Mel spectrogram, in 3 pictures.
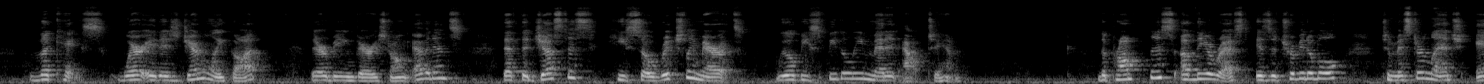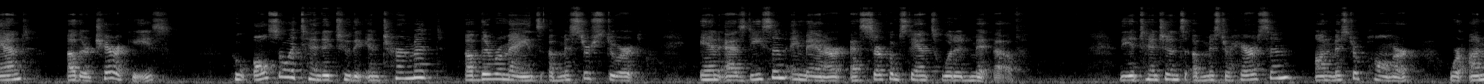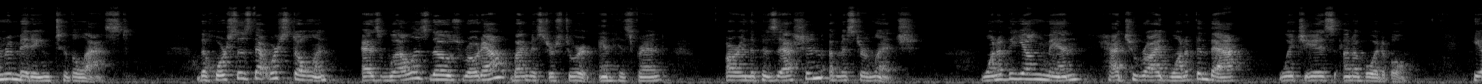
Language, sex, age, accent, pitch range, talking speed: English, female, 40-59, American, 180-230 Hz, 155 wpm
